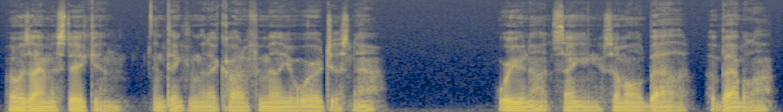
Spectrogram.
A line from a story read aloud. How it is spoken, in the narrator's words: he said, in that gentle, polite, weary voice of his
